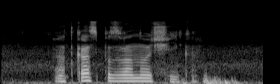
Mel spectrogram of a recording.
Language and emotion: Russian, neutral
